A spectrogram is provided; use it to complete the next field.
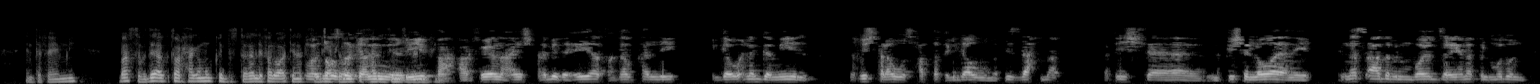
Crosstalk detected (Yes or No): Yes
